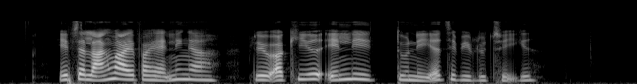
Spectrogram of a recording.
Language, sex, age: Danish, female, 49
